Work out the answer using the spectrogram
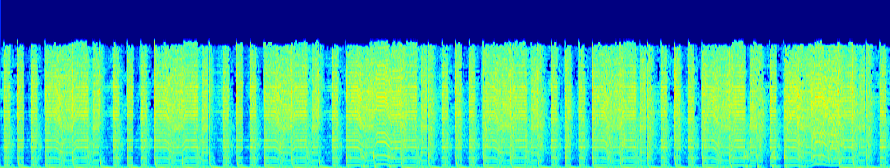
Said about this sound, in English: But moving on now, we're going into sounds of some power stomp.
